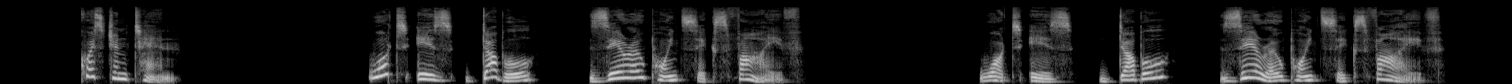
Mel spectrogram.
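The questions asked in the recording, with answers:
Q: What is double 0.65?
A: 1.3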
